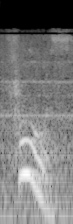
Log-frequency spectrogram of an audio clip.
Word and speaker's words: Fuß: Finalmente, o en tercer lugar, la SZ. Esta beta que nos aparece y de la que vamos a hablar muy brevemente al final de este resumen, se pronuncia como una S sorda. En realidad equivale a una doble S. Fuß, pie. La V se pronuncia casi siempre, excepto en extranjerismos, como F, Por ejemplo, Vogel, no Vogel, sino Vogel, pájaro.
